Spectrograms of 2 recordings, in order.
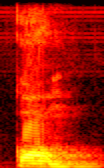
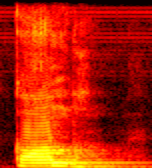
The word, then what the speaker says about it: comb: तो सबसे पहले हम बात करते हैं एम के बाद अगर बी आए तो बी साइलेंट होता है। जैसे एग्जांपल है कॉम, COMB।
